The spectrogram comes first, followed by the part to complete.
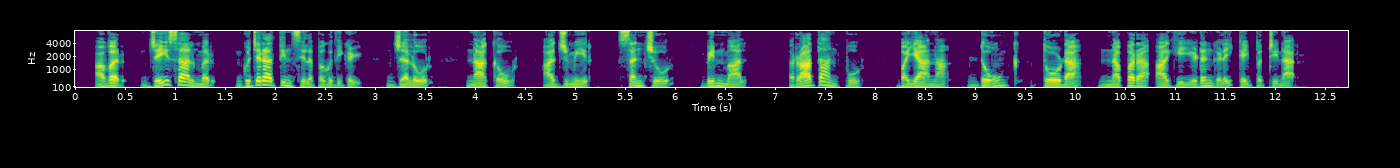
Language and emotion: Tamil, neutral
